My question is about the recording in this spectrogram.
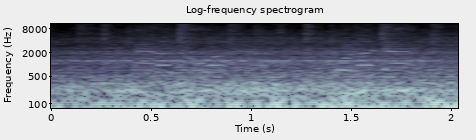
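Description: Low rumble of a car heard from inside the cabin, engine and road noise, growing slightly louder over the two seconds.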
